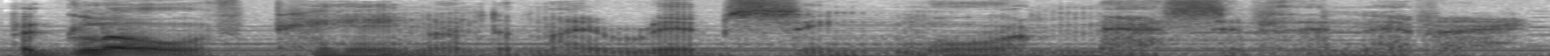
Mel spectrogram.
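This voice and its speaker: An actor playing Norman, an anxious man facing surgery, who narrates his own story in a halting, frightened way. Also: extremely low pitch, lively intonation, gravelly, full character voice. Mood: reflective. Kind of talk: 1990s radio drama acting. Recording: remastered radio drama with music.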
